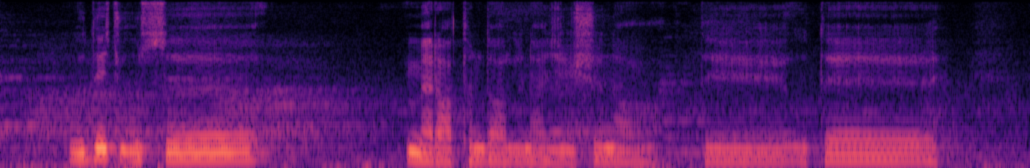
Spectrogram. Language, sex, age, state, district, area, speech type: Dogri, male, 30-45, Jammu and Kashmir, Kathua, rural, spontaneous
